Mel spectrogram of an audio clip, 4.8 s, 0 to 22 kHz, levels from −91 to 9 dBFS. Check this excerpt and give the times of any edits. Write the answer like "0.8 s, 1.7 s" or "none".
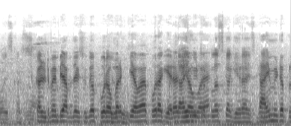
none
